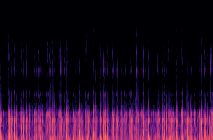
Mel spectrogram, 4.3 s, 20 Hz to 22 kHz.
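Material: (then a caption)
Plastic. An empty, hollow clear plastic cup is held sideways near the microphone and then upright while fingertips tap and scratch it quickly. The result is a dense run of short, dry, hollow knocks with a steady low body, a resonant tone around 500 Hz and faint scratchy texture, each tap dying away almost at once.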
